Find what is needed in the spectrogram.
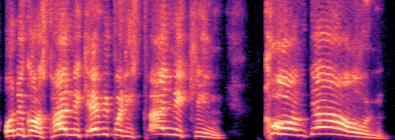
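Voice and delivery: rising from high and loud into a crying yell of calm down; building to a shout. Real, not acted. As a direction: build the panic until it bursts out. Fan building into shout at team.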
